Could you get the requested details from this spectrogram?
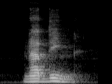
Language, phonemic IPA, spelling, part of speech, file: Dutch, /naˈdin/, nadien, adverb, Nl-nadien.ogg
- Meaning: afterwards, since then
